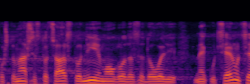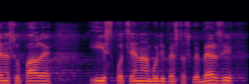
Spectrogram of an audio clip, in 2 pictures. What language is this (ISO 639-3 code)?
srp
